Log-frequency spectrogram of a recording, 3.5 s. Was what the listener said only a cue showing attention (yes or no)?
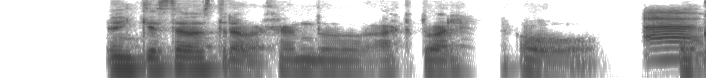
no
